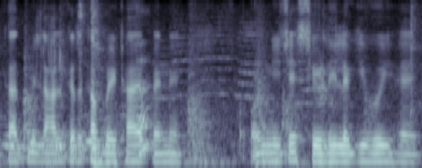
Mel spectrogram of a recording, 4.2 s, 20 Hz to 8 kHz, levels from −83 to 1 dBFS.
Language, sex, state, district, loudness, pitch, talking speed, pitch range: Hindi, male, Uttar Pradesh, Lucknow, -22 LUFS, 105 Hz, 200 wpm, 100-110 Hz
